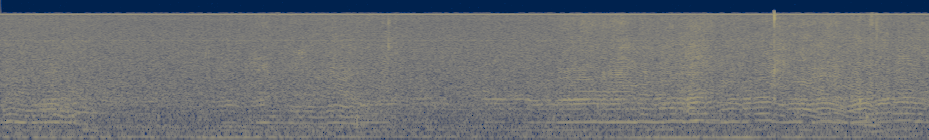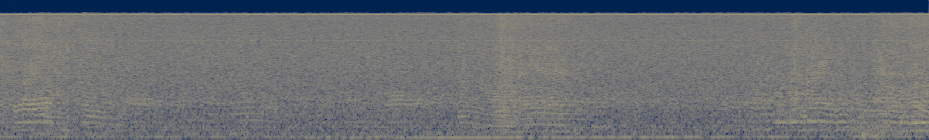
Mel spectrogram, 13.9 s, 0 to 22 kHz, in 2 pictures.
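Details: Many honey bees buzzing at the hive entrance on 26 July 2013, mid-afternoon; continuous droning hum with individual bees' wingbeats sweeping up and down as they fly close past, swelling louder around the middle.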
